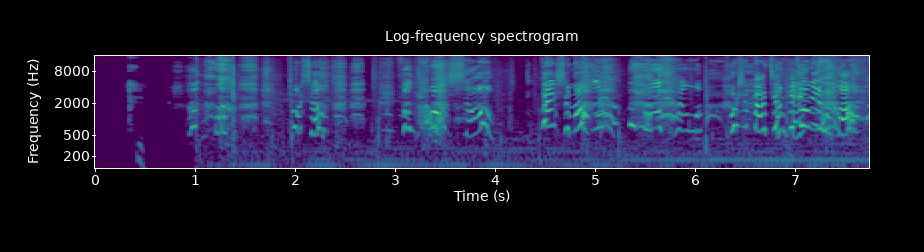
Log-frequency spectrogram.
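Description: Several young women shout and laugh excitedly.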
